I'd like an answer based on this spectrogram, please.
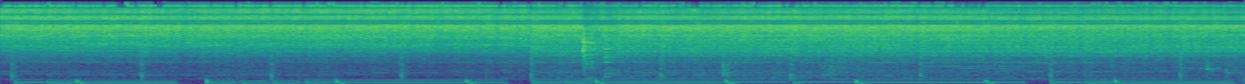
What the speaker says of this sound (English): Get that nice sizzle.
